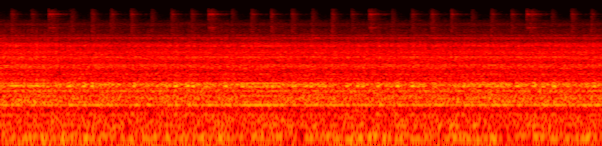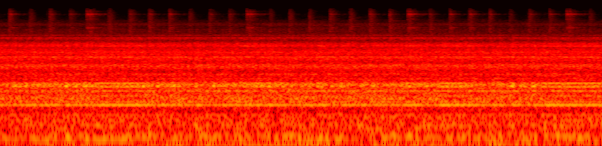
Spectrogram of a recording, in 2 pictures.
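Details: Rheem water heater vent blower motor running with the burner on, after the bearing noise ramps up a minute into the cycle; constant high droning hum with a gritty edge; worn blower motor bearing.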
